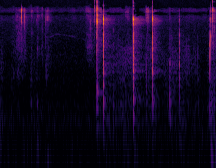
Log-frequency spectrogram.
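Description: A few faint, sharp clicks and taps from fingers and nails handling a small quilted lambskin handbag and its metal CC turn-lock clasp, mostly in the second half.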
